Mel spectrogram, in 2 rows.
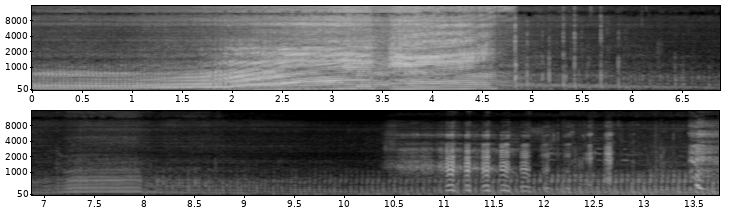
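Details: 2003 Kawasaki Ninja 500R twin in a mini bike, dual carbs, warmed up on a test ride (second gear, about 40 mph): revs climb hard, then sharp pops and crackles on overrun; backfiring, owner suspects lean mid-range, may recenter the needle.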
